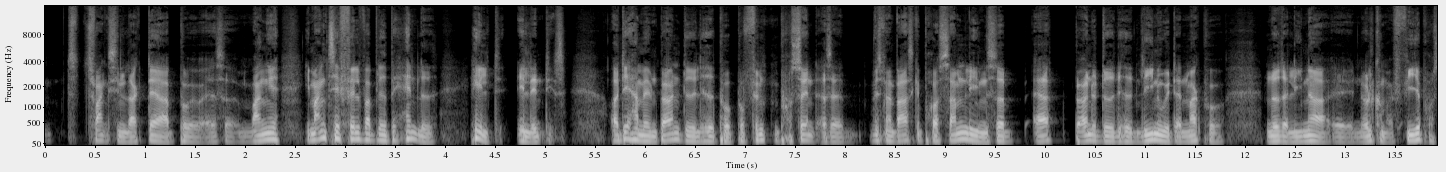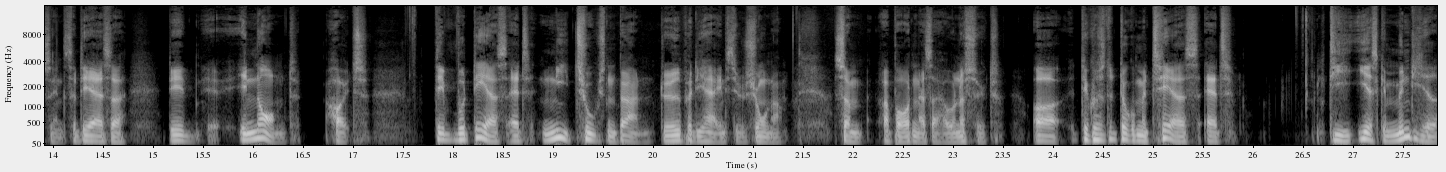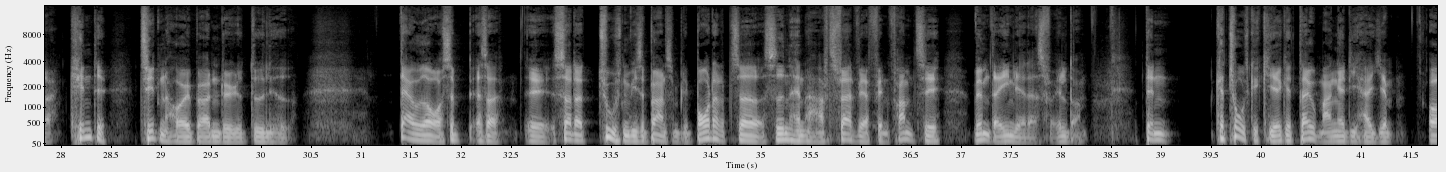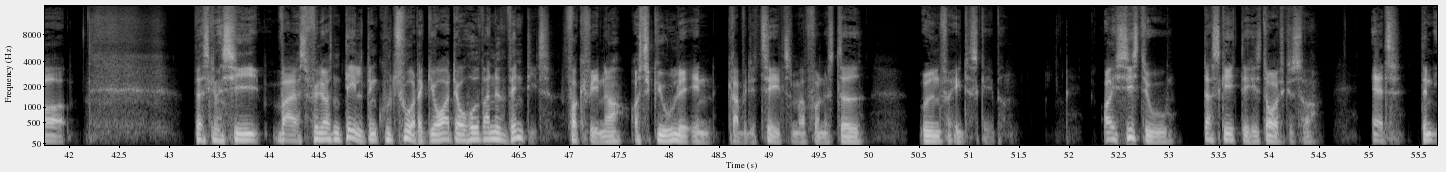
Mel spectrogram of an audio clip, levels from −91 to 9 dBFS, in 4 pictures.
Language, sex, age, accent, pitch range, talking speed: Danish, male, 30-49, native, 90-120 Hz, 180 wpm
